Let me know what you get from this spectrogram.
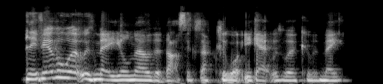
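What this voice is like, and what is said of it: Northern English Yorkshire accent. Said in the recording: “I'm from the north of England. You've probably not gathered. I've got no accent, have I? Good old Yorkshire.”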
